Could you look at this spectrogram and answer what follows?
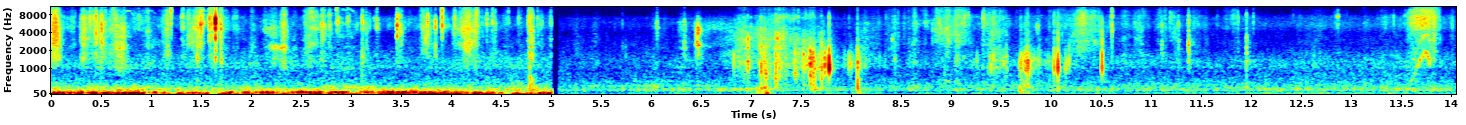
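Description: Faint scraping and rasping of paracord being wrapped and pulled around a rough-barked tree trunk, with rustling of hands on the cord. A low rumble under the first part stops suddenly about five seconds in.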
